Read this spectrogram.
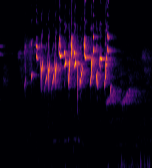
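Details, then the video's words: Fast, sparkling goldfinch song phrase of chattering twitters ending in a drawn-out, slightly descending buzzy note, with faint low rumbling noise afterward. "chant chardonneret"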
